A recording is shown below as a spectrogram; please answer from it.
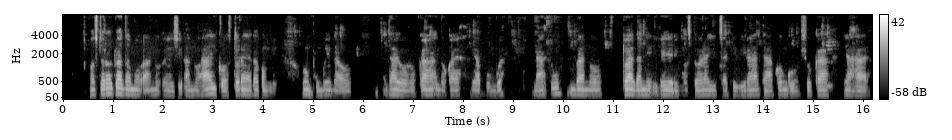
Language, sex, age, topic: Oshiwambo, male, 18-24, finance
